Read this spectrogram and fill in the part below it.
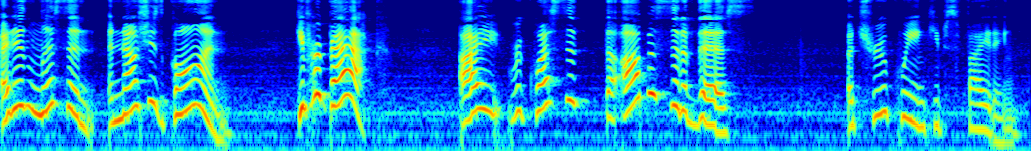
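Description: A woman's voice: very high-pitched, sing-song, slow, fairly bright tone. A woman performing an acted comic read-along with character voices.

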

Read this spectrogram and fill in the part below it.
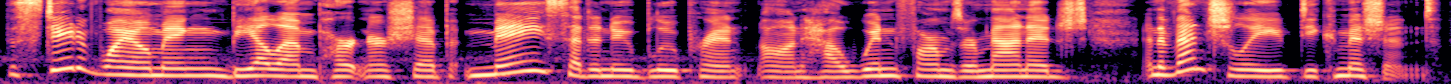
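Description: A woman's voice: mid-range voice, animated, normal speed, few pauses, clean tone. Woman reporter narrating a news feature.

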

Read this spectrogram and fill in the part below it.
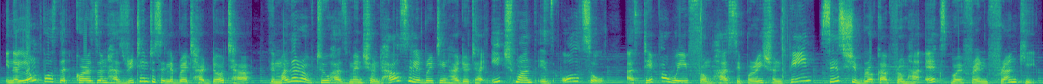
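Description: A woman's voice: on the high side, big pitch swings, normal speed, hardly any pauses. A woman with a Kenyan accent presenting entertainment news as a scripted voice-over, upbeat, reading posts aloud. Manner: upbeat, reads quotes aloud. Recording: voice-over with loud background music.

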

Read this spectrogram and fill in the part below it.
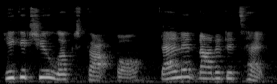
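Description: A young woman reading a children's book aloud in a storytelling style, acting out dialogue and pausing to point out pictures. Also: high voice, sing-song. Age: young adult. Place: small room at home, indoors. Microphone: webcam or laptop mic at arm's length. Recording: noisy home webcam recording.

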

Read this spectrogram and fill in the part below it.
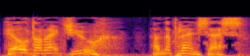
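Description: A grave old wizard mentor, his high, gravelly voice rising and falling widely as he tells old history. He sounds weary and solemn. The game audio is muffled and lo-fi. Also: animated, heavily acted. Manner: solemn, slow storytelling delivery.

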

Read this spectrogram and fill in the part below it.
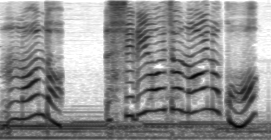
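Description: A woman voicing a tiny, childlike fairy companion in an anime video game, squeaky and blunt, with cheeky boyish phrasing. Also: big pitch swings, moderate pace. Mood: chatty. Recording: music behind the voice.

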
